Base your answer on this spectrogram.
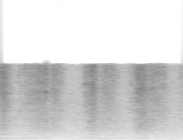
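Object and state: Nothing is struck.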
